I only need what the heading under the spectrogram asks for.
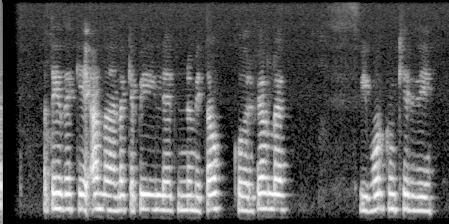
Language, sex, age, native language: Icelandic, female, 60-69, Icelandic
